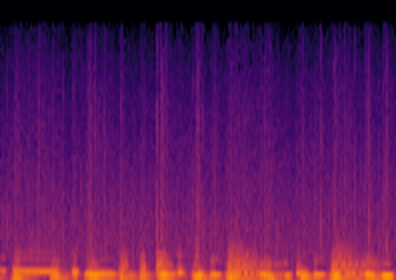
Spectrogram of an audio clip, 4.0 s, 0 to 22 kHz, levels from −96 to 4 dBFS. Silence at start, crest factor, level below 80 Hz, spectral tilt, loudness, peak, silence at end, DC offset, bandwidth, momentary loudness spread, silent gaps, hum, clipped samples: 0 s; 16 dB; -62 dBFS; -4.5 dB/octave; -29 LUFS; -14 dBFS; 0 s; under 0.1%; 19 kHz; 4 LU; none; none; under 0.1%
